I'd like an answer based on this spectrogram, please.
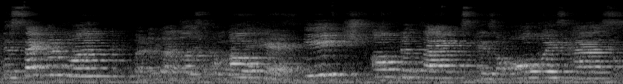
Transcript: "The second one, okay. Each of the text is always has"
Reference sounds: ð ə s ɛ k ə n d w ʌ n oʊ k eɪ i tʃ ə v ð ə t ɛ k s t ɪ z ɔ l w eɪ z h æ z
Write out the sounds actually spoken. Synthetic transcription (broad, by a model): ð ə s ɛ k ə n d w ʌ n oʊ k eɪ i tʃ ə v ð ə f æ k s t ɪ z ɔ l w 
